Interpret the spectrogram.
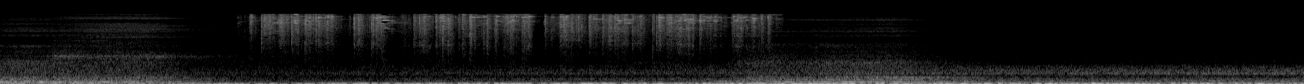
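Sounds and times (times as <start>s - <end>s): metal coins jingling: 2.4s - 7.8s.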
